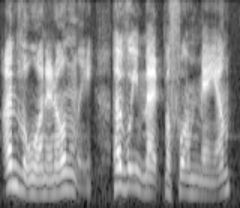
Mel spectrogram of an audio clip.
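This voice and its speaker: A woman's voice: lowish voice, animated, measured pace, vocal fry, bright, forceful tone, no echo, heavily acted. A woman reading the lines of a polite male cartoon hedgehog who says he was once cocky and is now mature. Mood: proud. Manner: formal, apologetic politeness read aloud from a script.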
